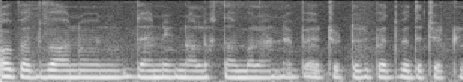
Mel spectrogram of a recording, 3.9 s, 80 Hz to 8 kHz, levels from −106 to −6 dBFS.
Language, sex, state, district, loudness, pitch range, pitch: Telugu, female, Andhra Pradesh, Krishna, -19 LUFS, 200-210 Hz, 205 Hz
